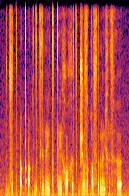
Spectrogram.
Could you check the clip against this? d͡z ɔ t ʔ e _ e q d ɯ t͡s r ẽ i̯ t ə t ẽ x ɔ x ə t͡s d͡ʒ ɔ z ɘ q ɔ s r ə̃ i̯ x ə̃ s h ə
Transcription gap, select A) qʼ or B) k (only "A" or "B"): A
